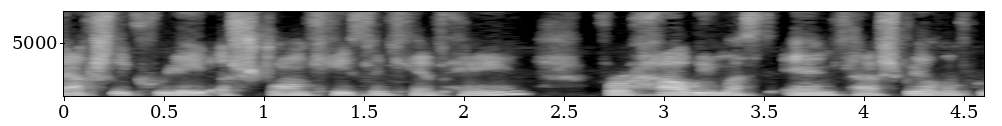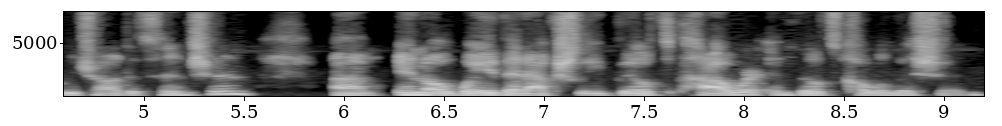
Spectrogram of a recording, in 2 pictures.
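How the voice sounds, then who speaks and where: A woman with a fairly low pitch and a somewhat breathy voice talks at a moderate pace with fairly even intonation. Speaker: community organizer. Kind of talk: webinar presentation.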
